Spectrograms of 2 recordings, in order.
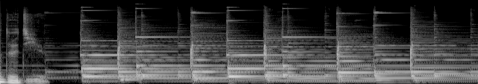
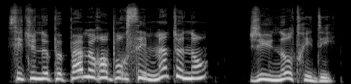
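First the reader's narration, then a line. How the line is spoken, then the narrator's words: Plain. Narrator (French): dit l'homme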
